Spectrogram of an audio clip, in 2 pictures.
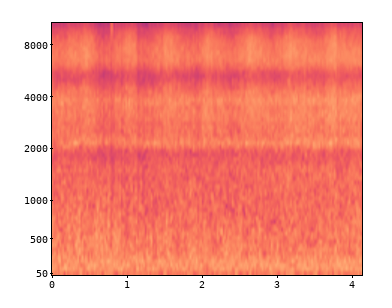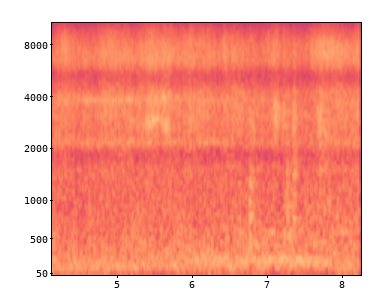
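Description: Narrow-gauge steam-hauled passenger train running, heard from an open coach window: a steady rumble of wheels on the rails mixed with wind buffeting the microphone, with a few light clicks near the end as the wheels pass over points.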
